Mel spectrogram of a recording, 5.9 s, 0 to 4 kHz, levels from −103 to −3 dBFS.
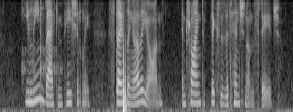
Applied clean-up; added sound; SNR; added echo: none; Coin (dropping); 19 dB; none.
